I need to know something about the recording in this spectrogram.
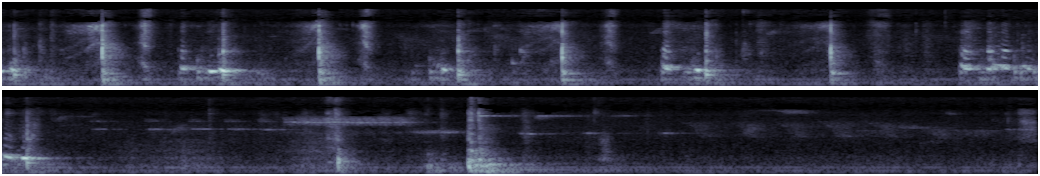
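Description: Hand pump of a multi-purpose garden pump sprayer worked in about nine quick strokes, a little under two a second, to rebuild the tank pressure after the spray ran low. The pumping stops, and a couple of seconds later there is a single sharp knock.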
